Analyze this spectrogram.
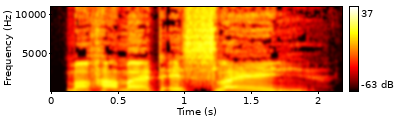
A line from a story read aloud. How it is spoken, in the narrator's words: A voice, perhaps that of Ibn Kamiyah himself, was heard to shout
